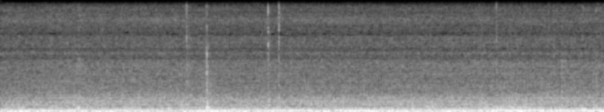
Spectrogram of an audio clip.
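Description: A steady low machine hum, getting a little stronger about two seconds in, with a few faint light clicks.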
